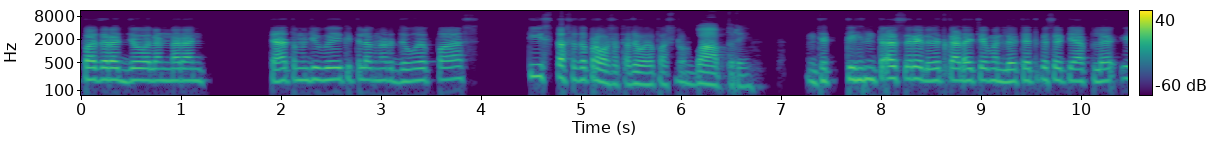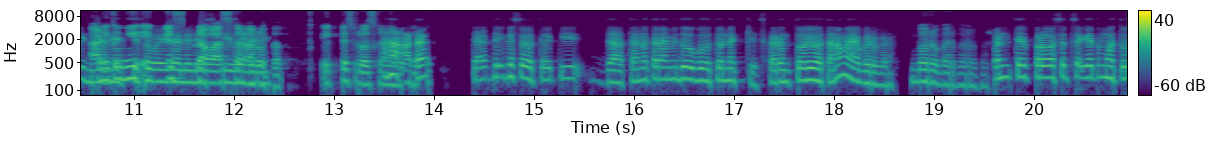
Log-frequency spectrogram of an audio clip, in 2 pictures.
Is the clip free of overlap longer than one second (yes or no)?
no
